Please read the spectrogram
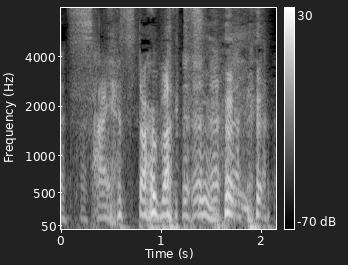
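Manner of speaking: loud, drawn-out snake-speech breaking into laughter; mock Parseltongue. Player joking in Parseltongue, slow, loud and laughing. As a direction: stretch it out slowly as joke snake language. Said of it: "Does he speak Parseltongue?".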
